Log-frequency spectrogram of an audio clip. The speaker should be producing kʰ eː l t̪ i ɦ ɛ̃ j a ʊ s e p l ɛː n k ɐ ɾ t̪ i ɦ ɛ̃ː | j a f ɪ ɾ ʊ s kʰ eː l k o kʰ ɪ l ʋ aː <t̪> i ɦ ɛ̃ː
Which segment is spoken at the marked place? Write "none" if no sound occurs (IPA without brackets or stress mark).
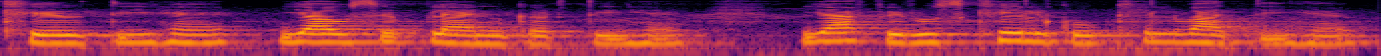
t̪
